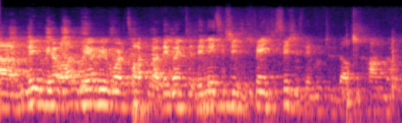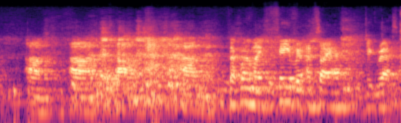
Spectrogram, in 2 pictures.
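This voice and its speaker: A man fields audience questions at a university lecture, thoughtful and measured, with fillers and restarts. His medium-pitched voice comes from far off in a very echoey room, under a faint hiss. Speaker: guest speaker taking audience questions. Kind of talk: lecture Q&A answers.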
